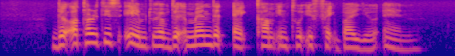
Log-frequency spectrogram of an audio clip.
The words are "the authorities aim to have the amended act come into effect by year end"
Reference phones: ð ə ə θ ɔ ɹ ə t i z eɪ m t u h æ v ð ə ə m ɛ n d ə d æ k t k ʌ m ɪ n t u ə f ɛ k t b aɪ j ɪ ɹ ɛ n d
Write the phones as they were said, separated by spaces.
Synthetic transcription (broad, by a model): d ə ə t ɔ ɹ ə t i s eɪ m t u h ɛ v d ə ə m ɛ n d ə d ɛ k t k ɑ m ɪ n t u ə f ɛ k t b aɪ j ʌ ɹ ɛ n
